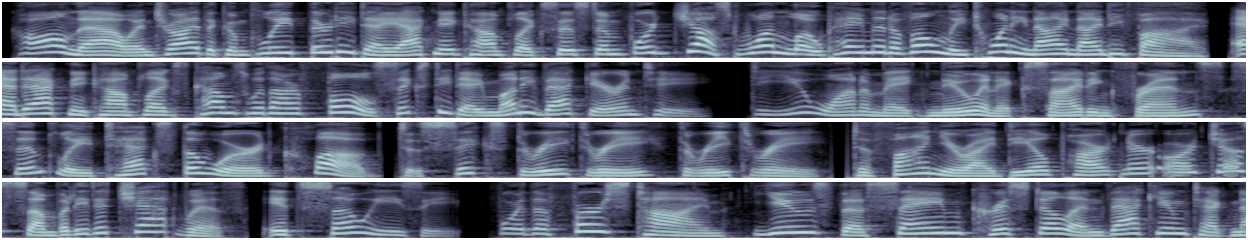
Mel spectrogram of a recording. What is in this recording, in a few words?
Infomercial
